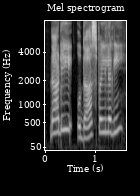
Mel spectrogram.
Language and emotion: Sindhi, neutral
